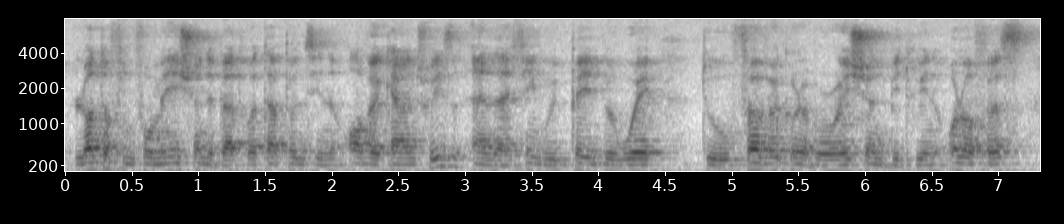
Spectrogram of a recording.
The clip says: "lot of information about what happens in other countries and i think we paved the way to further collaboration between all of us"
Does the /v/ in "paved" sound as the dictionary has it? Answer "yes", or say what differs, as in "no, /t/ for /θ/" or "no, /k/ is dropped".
no, /v/ is dropped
